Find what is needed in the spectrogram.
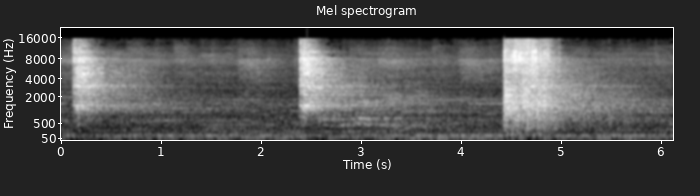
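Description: Three sudden noisy bursts about two seconds apart, one with each rep of a 135 lb incline barbell bench press; the third is the loudest and longest. Faint steady background music under them.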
